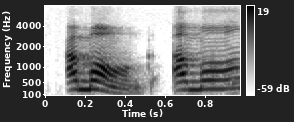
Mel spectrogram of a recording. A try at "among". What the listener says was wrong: Among. Among. Yes, it's pronounced like the letter U instead of the letter O. Among.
